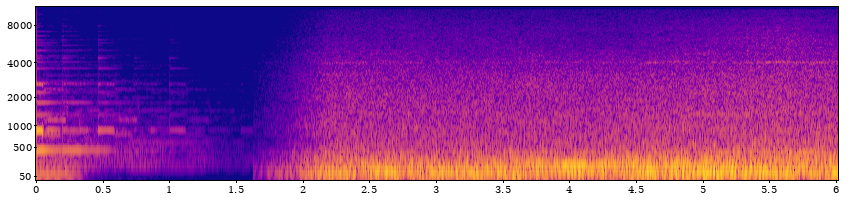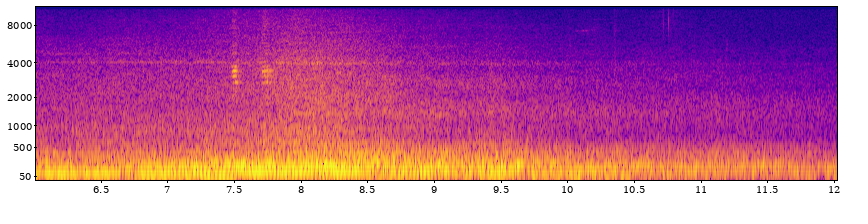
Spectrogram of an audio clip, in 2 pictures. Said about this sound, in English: Rush hour in Mexico City. There are some 20 million people that live here and 5.5 million cars.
